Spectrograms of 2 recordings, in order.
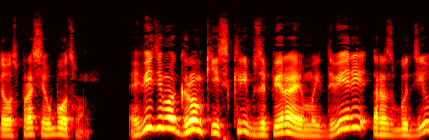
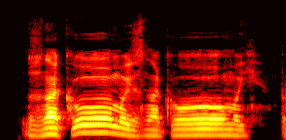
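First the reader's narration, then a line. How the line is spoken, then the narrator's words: Grumbling boatswain. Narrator (Russian): проворчал боцман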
